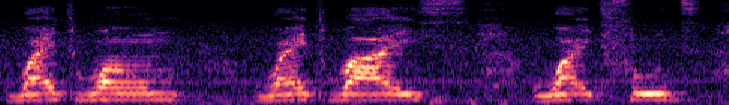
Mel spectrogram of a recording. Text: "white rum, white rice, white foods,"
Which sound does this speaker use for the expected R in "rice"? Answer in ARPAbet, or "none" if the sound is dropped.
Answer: W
